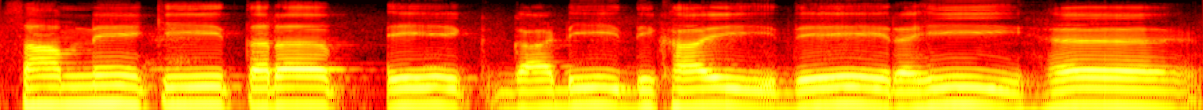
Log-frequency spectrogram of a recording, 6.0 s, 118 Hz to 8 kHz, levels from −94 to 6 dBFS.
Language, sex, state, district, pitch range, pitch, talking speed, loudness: Hindi, male, Rajasthan, Jaipur, 130-140 Hz, 135 Hz, 90 wpm, -12 LUFS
